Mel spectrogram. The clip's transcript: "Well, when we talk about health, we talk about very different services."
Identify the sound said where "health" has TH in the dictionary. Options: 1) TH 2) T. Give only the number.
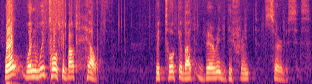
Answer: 1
